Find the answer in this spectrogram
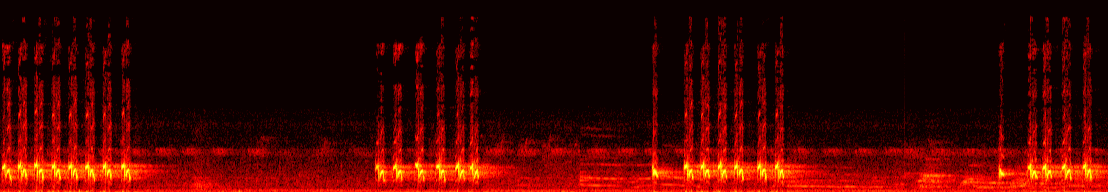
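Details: Yellow-vented bulbul singing wild in the forest: tight bursts of rapid, bright chirps repeated roughly every two to three seconds, with faint softer calls in the gaps.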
